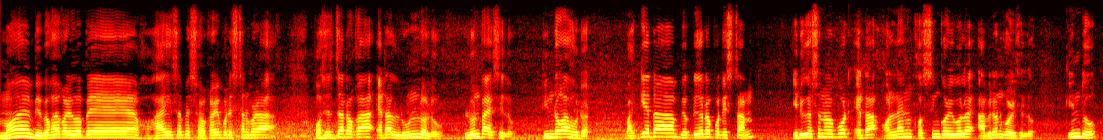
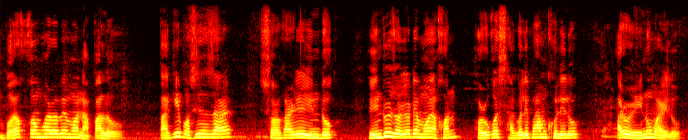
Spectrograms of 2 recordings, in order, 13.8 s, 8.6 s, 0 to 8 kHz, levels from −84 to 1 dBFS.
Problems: none marked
